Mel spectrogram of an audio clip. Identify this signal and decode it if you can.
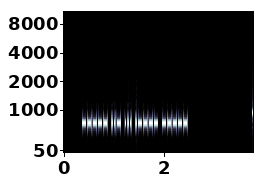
Morse code, heard as a keyed tone, about 44 wpm, 700 Hz. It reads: 0US10
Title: Code Groups - 5 Letter:Numbers - 45wpm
